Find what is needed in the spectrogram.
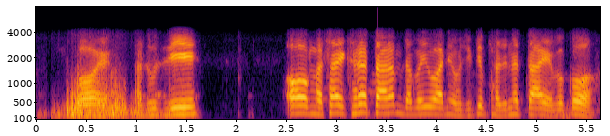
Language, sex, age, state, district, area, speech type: Manipuri, male, 45-60, Manipur, Kangpokpi, urban, conversation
